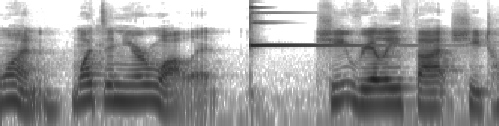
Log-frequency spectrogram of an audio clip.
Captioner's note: bell rings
